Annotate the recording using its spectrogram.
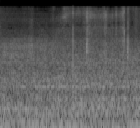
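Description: A steady low hum with a few faint clicks about a second in and near the end.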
